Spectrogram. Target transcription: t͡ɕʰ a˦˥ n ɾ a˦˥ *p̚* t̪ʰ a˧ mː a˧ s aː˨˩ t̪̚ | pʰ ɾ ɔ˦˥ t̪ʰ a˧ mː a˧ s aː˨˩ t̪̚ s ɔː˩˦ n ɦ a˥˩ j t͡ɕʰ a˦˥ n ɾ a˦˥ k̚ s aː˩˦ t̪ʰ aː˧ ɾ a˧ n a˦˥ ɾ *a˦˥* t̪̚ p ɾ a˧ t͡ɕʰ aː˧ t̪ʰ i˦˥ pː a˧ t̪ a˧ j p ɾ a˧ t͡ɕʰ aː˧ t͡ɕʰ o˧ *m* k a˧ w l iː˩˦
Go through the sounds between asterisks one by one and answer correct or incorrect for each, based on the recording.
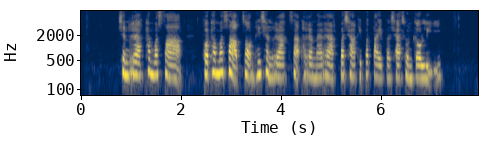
incorrect: k̚, correct, incorrect: n

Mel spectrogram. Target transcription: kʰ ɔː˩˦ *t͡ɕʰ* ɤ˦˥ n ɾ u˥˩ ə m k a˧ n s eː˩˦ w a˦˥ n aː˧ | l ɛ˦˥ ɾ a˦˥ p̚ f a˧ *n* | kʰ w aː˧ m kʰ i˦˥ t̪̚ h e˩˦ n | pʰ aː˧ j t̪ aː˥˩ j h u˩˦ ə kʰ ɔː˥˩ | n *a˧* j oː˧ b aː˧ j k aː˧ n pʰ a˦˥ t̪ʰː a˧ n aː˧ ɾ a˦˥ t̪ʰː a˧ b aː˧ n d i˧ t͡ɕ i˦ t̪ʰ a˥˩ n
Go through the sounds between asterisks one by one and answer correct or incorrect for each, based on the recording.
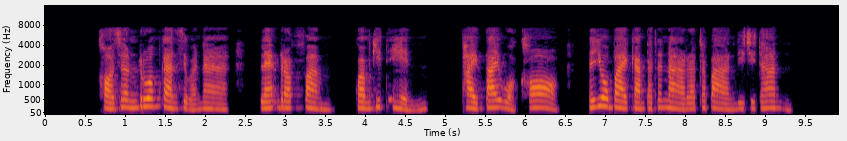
correct, incorrect: ŋ, incorrect: a˦˥

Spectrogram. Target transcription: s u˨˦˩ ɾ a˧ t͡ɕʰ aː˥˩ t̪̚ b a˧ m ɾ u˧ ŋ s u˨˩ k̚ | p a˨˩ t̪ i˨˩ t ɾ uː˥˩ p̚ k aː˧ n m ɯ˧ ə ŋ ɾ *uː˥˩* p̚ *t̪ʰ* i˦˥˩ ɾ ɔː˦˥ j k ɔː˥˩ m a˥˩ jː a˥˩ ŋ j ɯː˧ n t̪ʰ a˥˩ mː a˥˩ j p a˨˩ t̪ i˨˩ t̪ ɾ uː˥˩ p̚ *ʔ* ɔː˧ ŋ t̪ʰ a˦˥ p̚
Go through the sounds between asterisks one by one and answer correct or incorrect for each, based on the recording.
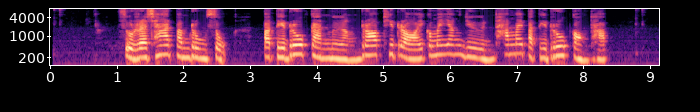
incorrect: ɔː˥˩, correct, incorrect: k

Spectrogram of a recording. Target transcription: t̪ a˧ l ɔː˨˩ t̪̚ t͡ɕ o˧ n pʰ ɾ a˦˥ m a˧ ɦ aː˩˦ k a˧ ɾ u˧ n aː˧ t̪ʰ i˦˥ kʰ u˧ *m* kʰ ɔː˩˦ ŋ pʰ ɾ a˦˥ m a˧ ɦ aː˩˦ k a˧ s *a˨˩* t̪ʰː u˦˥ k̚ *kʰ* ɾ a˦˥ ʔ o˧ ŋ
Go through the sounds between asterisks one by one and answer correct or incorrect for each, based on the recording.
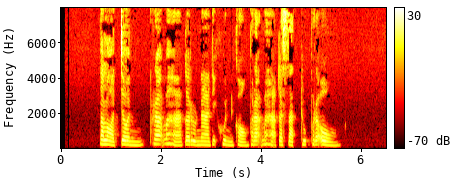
incorrect: n, correct, incorrect: pʰ

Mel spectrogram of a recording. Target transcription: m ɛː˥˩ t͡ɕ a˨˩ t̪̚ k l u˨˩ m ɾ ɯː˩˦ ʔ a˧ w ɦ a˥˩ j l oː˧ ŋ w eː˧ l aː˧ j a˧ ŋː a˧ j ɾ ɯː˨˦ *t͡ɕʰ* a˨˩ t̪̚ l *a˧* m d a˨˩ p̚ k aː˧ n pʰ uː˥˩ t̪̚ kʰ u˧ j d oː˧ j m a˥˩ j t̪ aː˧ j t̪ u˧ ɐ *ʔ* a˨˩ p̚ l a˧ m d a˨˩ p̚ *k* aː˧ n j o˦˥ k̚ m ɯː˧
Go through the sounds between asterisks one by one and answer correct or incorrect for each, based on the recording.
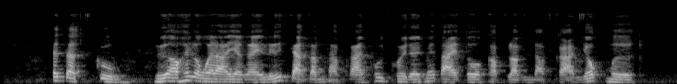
incorrect: t͡ɕ, correct, incorrect: k, correct

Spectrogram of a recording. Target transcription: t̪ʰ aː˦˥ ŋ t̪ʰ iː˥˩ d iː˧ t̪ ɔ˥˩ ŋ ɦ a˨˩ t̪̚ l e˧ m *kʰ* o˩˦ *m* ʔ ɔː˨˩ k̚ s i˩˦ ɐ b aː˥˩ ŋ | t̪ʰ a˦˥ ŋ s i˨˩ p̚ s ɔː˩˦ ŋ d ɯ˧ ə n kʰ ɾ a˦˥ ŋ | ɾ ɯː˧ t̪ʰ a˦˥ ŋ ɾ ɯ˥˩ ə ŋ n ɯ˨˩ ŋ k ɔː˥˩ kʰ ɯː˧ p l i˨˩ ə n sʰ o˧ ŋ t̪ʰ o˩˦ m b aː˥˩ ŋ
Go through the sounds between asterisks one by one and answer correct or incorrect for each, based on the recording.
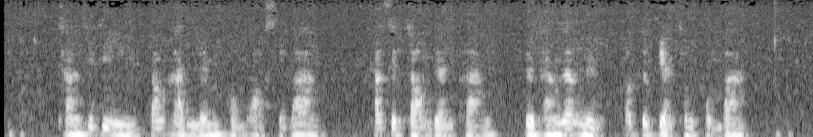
incorrect: pʰ, correct

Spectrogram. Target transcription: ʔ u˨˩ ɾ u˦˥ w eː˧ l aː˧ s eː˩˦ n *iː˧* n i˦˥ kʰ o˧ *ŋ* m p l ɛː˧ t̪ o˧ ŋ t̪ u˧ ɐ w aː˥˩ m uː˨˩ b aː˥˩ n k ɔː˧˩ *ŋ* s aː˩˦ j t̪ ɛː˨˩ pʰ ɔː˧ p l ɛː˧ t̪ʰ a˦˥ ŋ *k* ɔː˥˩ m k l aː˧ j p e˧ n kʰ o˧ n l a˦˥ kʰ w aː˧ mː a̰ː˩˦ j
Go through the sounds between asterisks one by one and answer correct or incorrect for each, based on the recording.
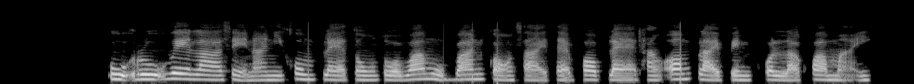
incorrect: aː˧, incorrect: none, correct, incorrect: ʔ

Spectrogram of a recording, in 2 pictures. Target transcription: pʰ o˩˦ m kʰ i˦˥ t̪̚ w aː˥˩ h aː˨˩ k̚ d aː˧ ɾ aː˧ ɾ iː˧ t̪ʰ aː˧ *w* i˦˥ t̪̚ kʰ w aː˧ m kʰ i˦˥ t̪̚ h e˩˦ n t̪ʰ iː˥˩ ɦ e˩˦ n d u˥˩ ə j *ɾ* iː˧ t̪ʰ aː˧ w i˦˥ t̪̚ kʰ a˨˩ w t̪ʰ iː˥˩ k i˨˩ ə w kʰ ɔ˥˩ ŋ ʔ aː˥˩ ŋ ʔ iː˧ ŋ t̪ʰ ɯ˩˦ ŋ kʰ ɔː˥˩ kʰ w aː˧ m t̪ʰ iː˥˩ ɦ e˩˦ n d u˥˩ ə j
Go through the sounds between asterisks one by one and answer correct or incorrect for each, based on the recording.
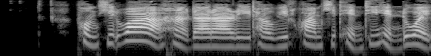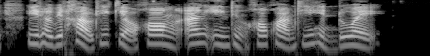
correct, correct

